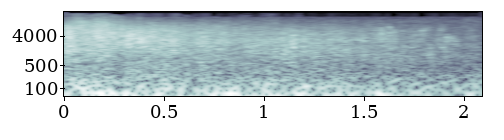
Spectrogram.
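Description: A torpedo striking a warship in a submarine video game: a deep, loud, rumbling explosion that fills the whole moment and slowly fades, with no voices.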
